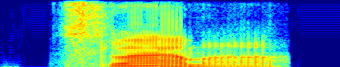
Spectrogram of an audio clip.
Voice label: "slammer", British

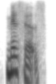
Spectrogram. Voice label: "Messrs", Indian

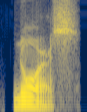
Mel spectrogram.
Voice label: "Norse", American

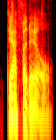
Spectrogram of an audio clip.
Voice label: "daffodil", American

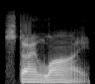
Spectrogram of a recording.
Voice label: "styli", American

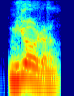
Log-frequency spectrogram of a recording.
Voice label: "mural", Indian

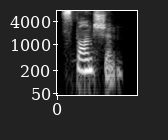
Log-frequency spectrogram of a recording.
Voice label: "sponsion", Indian

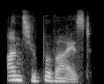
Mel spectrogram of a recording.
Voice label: "Unsupervised", Indian

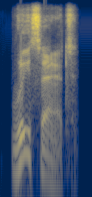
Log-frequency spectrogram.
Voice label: "reset", British

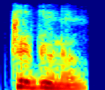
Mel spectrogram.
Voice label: "tribunal", Indian

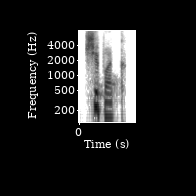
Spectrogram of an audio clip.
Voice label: "schipperke", Indian

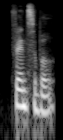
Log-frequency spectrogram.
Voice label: "fencible", Indian

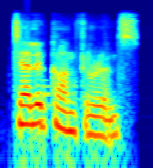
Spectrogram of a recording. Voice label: "teleconference", Indian

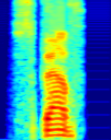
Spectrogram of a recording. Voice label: "spathe", British

